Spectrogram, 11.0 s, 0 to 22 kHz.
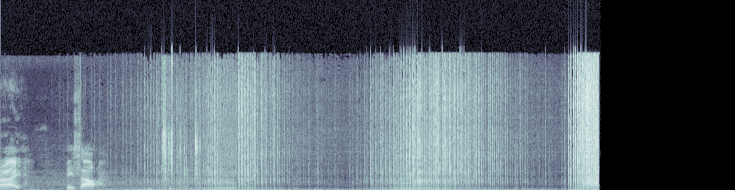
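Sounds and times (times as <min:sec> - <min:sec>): motorcycle engine revving: 0:01.5 - 0:09.0
loud burst of noise: 0:01.6 - 0:09.0.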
